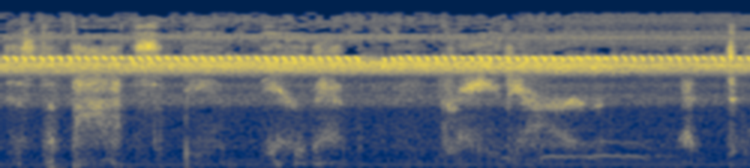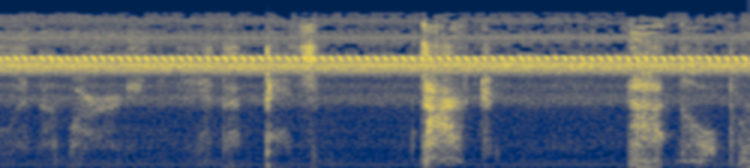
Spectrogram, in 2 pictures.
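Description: Crickets chirping in a steady, pulsing high trill, with scattered short knocks and thumps, the loudest about eight seconds in.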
